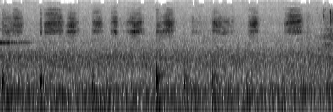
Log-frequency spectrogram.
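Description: Chalk scratches on a board in short, repeated strokes, faint and close, during a classroom lesson with soft room hum underneath.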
